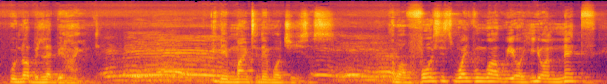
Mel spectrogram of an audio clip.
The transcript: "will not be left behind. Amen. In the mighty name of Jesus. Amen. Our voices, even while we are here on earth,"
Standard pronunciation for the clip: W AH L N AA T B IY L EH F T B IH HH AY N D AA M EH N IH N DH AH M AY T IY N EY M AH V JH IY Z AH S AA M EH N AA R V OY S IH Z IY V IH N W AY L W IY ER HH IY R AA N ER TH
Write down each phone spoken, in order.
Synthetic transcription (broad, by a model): W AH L N AA T B IY L EH T B IH HH AY N D IH N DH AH M AY T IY N EY M AH V JH IY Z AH S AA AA V OY S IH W IY V IH N W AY W IY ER HH IY R AA N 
